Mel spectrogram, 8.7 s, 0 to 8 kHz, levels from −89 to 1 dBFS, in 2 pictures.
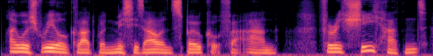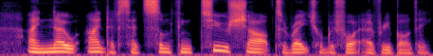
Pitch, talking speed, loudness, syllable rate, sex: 130 Hz, 185 wpm, -21 LUFS, 5.1 syllables/s, male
